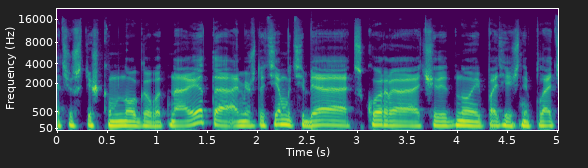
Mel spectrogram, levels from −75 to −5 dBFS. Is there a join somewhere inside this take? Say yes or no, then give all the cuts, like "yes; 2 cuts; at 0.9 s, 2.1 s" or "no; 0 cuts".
no; 0 cuts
